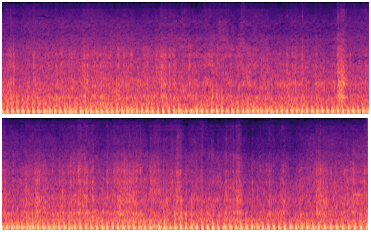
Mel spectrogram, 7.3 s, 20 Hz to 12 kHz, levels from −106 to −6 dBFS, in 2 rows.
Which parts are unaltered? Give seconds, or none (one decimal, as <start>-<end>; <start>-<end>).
0.0-1.8; 2.6-5.2; 5.9-7.3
